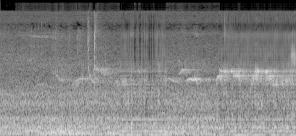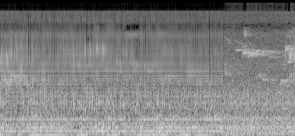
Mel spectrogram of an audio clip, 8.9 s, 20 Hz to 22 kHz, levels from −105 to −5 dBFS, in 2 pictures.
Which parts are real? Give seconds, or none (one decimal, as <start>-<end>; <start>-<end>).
0.0-1.8; 2.5-3.3; 7.8-8.9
